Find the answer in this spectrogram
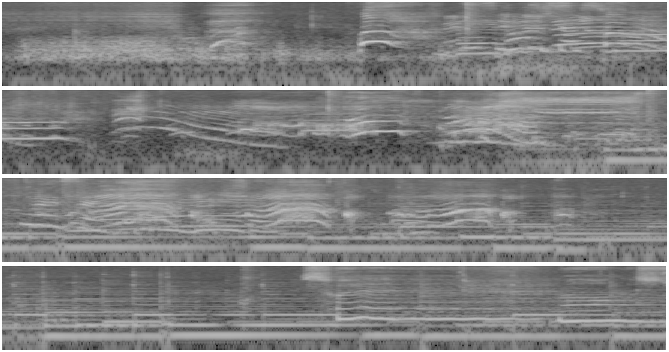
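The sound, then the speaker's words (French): A childbirth recording: a newborn baby cries in loud, rising and falling wails; partway through, steady music fades in beneath the crying and carries on to the end. “Alors j'ai mis ce petit son d'accouchement et puis un peu de ….”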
